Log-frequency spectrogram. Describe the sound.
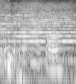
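A steady, brassy air horn blares for over a second at moderate loudness, its tone holding flat while a wavering, voice-like sound slides up and down over it.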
